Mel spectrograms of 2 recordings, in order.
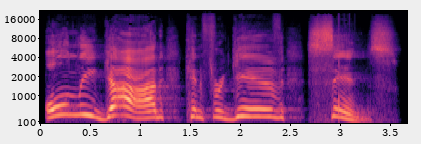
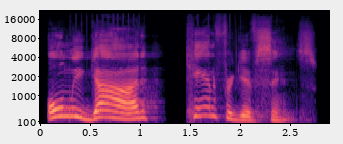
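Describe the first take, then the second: First: "Only" hit hard, louder and slow; indignant stress. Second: Said in the usual way. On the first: Retold or imitated. Pharisees protesting, stressing "Only" indignantly. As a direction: lean on "Only" with offended emphasis. Pharisees' version, then pastor's.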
